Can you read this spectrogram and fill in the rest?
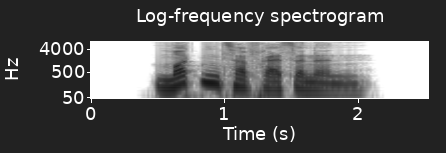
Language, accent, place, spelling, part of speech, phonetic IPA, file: German, Germany, Berlin, mottenzerfressenen, adjective, [ˈmɔtn̩t͡sɛɐ̯ˌfʁɛsənən], De-mottenzerfressenen.ogg
- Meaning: inflection of mottenzerfressen: 1. strong genitive masculine/neuter singular 2. weak/mixed genitive/dative all-gender singular 3. strong/weak/mixed accusative masculine singular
